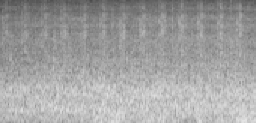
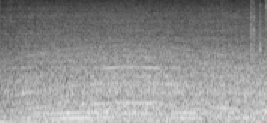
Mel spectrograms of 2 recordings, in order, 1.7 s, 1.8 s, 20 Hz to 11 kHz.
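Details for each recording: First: 2003 Hyundai Sonata, sat a long time with no coolant and dead battery: light, quick persistent ticking over a rough idle; top-end tapping, suspected lifters or valve lash adjusters, timing belt possibly never replaced, unconfirmed. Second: 2003 Hyundai Sonata at about 146,000 miles, long-sitting auction car with no coolant: short throttle blip that rises and falls cleanly, with no knock, rattle or misfire; engine sounds healthy, normal rev.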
